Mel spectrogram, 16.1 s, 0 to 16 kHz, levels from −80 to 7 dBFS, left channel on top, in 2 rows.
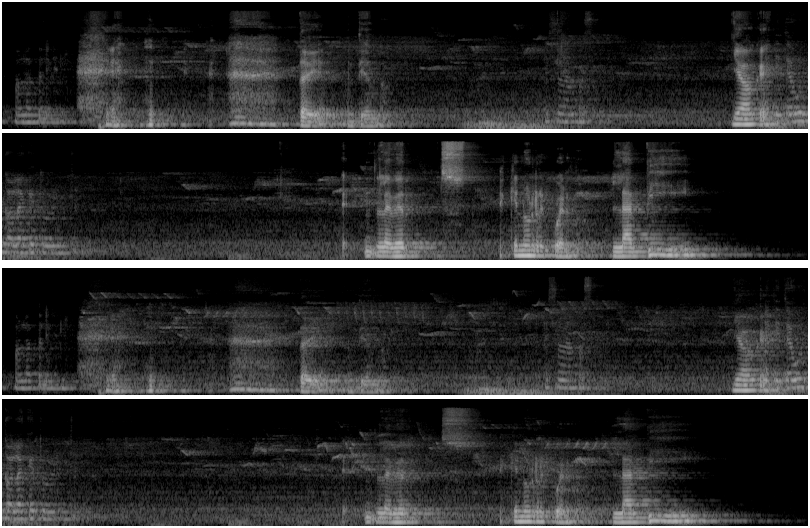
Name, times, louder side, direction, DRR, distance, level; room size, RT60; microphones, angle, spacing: voice 1, 0.0-0.7 5.4-5.9 7.6-8.9, equal, 20° right, 3 dB, 1.1 m, -38 dB
voice 2, 0.8-1.6 2.2-3.9 7.3-7.7 11.5-12.2 12.5-12.7 13.2-13.9 14.2-15.0, left 3 dB, 90° left, 8 dB, 0.7 m, -27 dB
sound 1, 0.8-14.4, right 1 dB, 80° right, 1.6 m, -47 dB
11.5 x 10.0 x 4.3 m, 1.3 s
head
